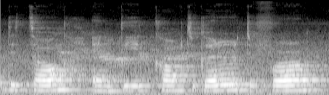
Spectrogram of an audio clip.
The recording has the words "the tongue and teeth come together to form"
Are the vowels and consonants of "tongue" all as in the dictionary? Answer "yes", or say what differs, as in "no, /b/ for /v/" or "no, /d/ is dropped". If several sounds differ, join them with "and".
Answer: no, /s/ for /t/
